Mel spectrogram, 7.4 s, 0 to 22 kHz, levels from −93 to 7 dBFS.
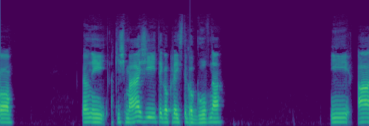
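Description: At 3.79 s and 4.80 s, gaps between stream segments insert hard-edged silences of about 10 and 14 ms, one second apart, where segment timestamps failed to meet.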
